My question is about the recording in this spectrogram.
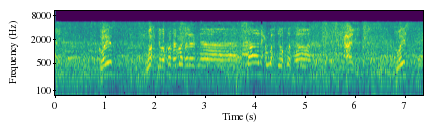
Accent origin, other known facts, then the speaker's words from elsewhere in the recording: Libya; أنا الأخ من ليبيا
